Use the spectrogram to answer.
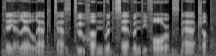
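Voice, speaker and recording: A man playing a cold, commanding crime boss in an audio drama, speaking curtly and calmly with authority. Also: very deep voice, slow pace, faint music behind, exaggerated voice. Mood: cold, menacing. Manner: curt, calm, authoritative. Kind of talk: scripted audio drama roleplay.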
